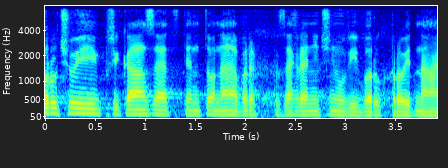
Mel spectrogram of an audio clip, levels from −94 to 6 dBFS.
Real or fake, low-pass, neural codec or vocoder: fake; 7.2 kHz; codec, 16 kHz in and 24 kHz out, 1 kbps, XY-Tokenizer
